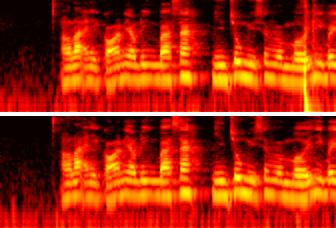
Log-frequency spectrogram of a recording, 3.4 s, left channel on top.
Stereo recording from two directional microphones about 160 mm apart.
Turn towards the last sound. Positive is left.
turn(degrees=5)  # may be behind; listen again after turning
